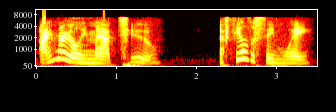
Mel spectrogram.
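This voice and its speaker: A woman game streamer with a high voice reacts casually and excitedly to the story. The audio is a bit dull, with soft game music behind her. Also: slow pace. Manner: excitable, egging the characters on. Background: game music and dialogue.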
